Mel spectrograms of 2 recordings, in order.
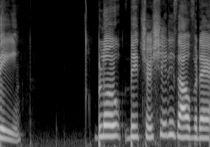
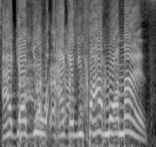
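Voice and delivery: louder, hammering the point home; loud emphatic; 4 semitones higher, 8 dB louder than usual. Real, not acted. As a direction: raise your voice, fed up. Angry outburst at sister.

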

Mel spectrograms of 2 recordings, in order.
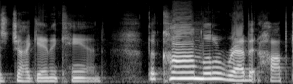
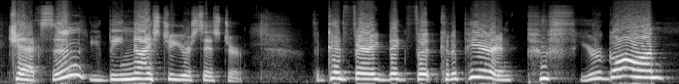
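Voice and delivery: put-on higher, louder warning to a child; motherly scolding; 5 semitones higher, 6 dB louder than usual. Mother warning son to be nice, scolding. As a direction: scold with a storybook threat.

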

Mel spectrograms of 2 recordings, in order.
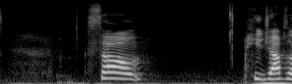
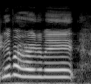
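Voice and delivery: higher, louder "Never heard of it." in a put-on voice, NEVER hit hard; mock dismissive; 8 semitones higher, 6 dB louder, faster than usual. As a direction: brush it off with exaggerated disdain. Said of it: "He's like".

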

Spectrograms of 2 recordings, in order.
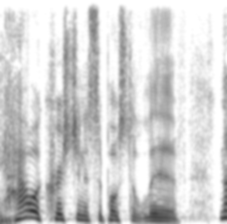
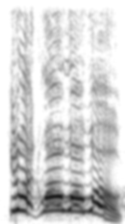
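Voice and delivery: shouted, much higher burst; sudden outburst; 8 dB louder than usual. Acted. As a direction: startle the room, then pull back. Preacher mimics a sudden outburst.

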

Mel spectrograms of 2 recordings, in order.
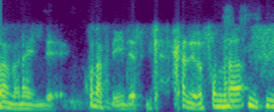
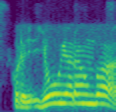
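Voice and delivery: put-on higher, light Kansai accent refusal; Kansai dialect; 9 semitones higher, 3 dB louder than usual. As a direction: brush it off in mock Kansai accent. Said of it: "関西弁で言ったりする".

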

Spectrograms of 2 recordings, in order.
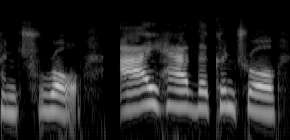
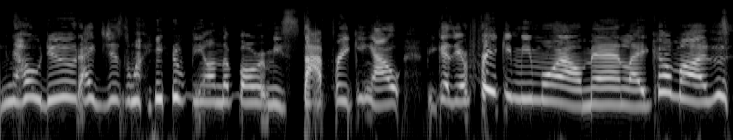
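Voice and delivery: higher and louder, exasperated plea; retold exasperation, pitched up and loud; 6 semitones higher, 5 dB louder than usual. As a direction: snap at a panicking husband to just stay on the line. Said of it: "And it was like".

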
